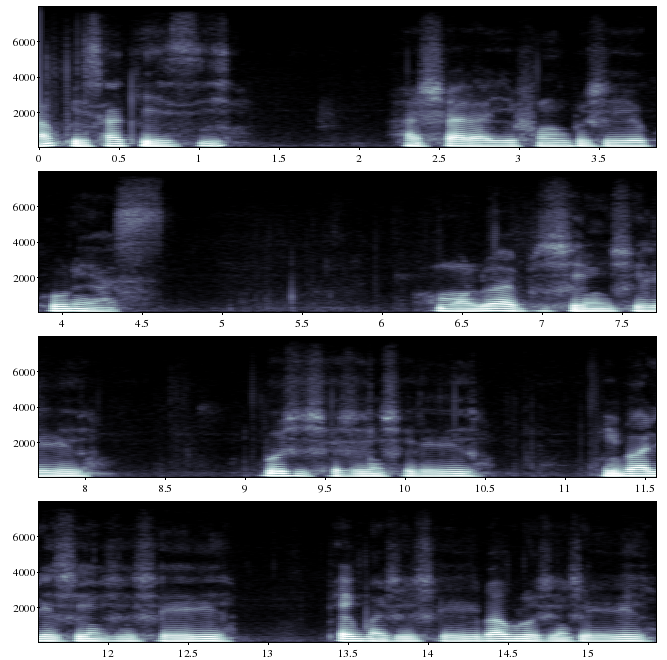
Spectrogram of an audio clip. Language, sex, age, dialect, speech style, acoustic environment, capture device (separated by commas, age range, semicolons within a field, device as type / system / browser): Yoruba, male, 35-44, Nigeria - Ibadan, happy, silence, mobile / Linux / Chrome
